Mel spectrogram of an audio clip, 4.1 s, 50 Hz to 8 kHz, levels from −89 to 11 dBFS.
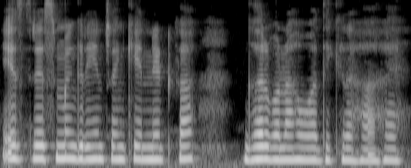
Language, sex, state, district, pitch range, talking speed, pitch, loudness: Hindi, female, Jharkhand, Ranchi, 210-225 Hz, 205 wpm, 220 Hz, -16 LUFS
